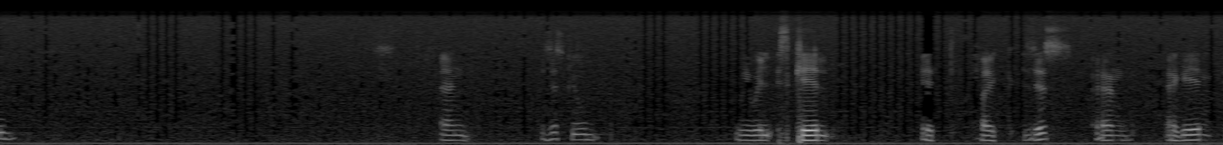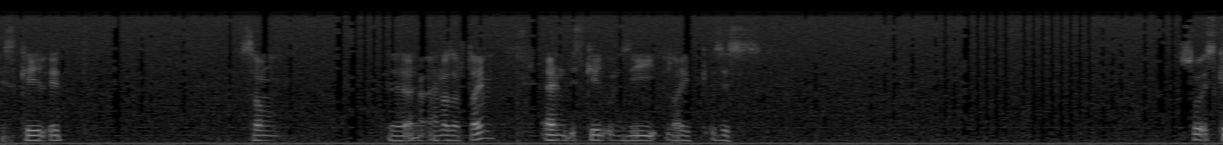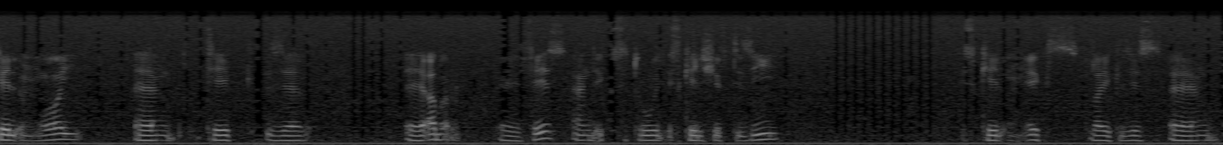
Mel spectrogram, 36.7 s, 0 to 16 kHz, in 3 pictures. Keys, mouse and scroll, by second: 0.5-2.8 middle drag, 2.8-4.6 drag, 3.5-6.3 middle drag, 4.9-7.7 drag, 6.7 middle click, 6.9 z, 8.4 s, 10.1-14.1 drag, 13.7 s, 16.0-17.9 drag, 17.5 s, 19.5-21.3 drag, 22.3 KP_7, 24.3-25.5 middle drag, 24.3 s, 26.0 Tab, 26.3 z, 27.1 click, 27.5-31.1 middle drag, 29.7 KP_7, 31.1 e, 34.3 s, 35.9-36.6 middle drag.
